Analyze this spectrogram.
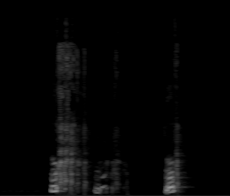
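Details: Shiba Inu dog asleep and breathing heavily, making noisy sleep sounds: three short whimpering, nasal bursts spaced about half a second to a second apart, with a steady low hum in the background.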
